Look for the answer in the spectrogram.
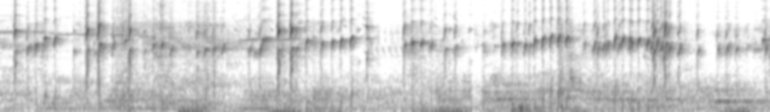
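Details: European goldfinches giving contact calls, sounds used to call one another and signal their location, played to stir a silent bird into song; bursts of high liquid twittering alternate with short lulls across nearly eight seconds.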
